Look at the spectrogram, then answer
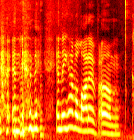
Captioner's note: chuckles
